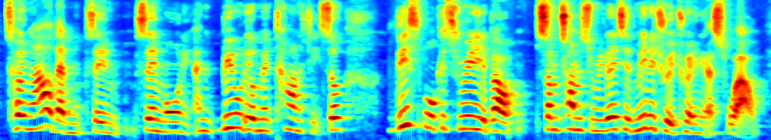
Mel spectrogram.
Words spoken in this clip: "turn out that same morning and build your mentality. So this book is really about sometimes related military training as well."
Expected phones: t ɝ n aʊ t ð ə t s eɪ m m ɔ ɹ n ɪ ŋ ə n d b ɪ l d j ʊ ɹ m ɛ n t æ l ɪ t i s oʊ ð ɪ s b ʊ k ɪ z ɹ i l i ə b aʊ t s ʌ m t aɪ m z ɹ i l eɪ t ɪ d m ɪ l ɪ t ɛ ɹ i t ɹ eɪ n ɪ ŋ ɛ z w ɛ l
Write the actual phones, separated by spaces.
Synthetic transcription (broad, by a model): t ɝ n aʊ t ð ə t s eɪ m m ɔ ɹ n ɪ ŋ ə n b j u d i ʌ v m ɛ n t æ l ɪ t i s oʊ ð ɪ s b ʊ k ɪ s ɹ i l i ə b aʊ t s ʌ m t aɪ m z ɹ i l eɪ t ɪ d m ɪ l ɪ t ɛ ɹ i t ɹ eɪ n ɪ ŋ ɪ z w ɛ l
